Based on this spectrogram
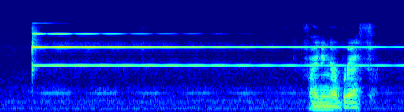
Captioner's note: bell chiming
